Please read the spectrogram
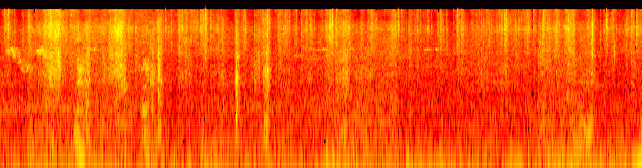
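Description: Outdoor ambience: a steady low rumble with scattered faint clicks and rustles, and a few brief faint pitched sounds near the start.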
